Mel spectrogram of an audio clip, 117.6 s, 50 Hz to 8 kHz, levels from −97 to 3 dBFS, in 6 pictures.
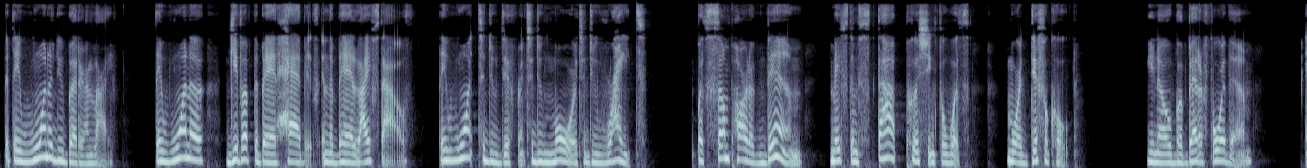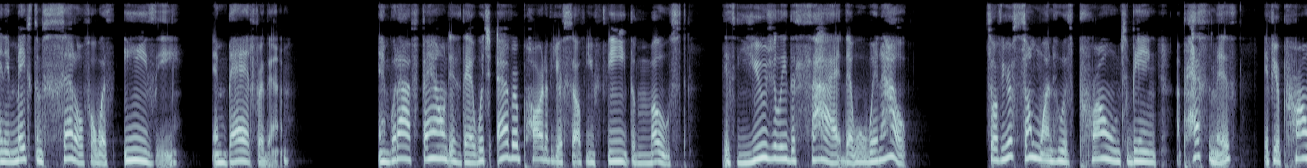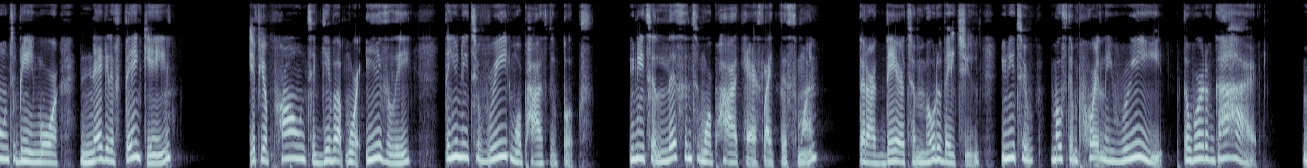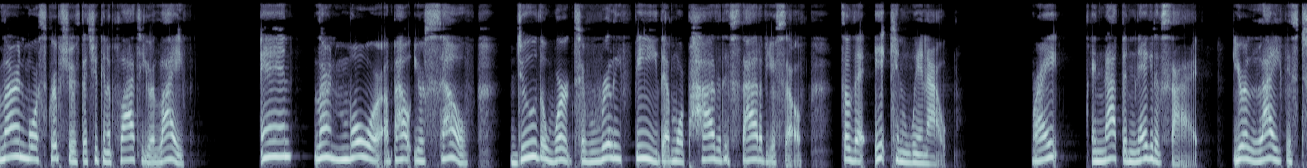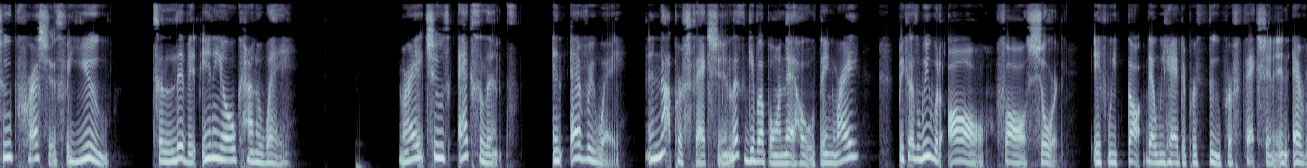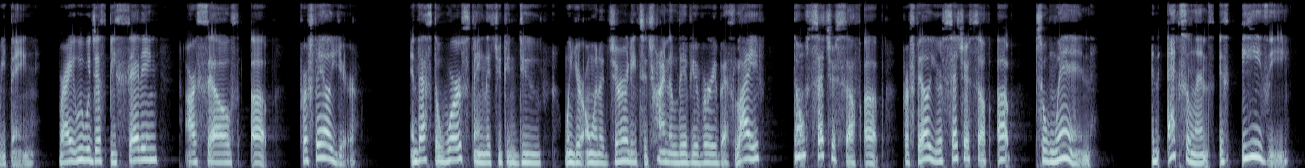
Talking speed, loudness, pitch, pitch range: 145 wpm, -20 LUFS, 185 Hz, 155-220 Hz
